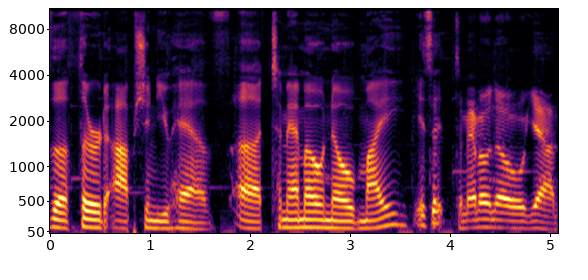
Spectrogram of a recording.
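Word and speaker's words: Tamamo no Mae: Tamamo no Mai, is it? Tamamo no, yeah, Mai. I think, yeah, it is like Mai, like the way you would pronounce that.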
